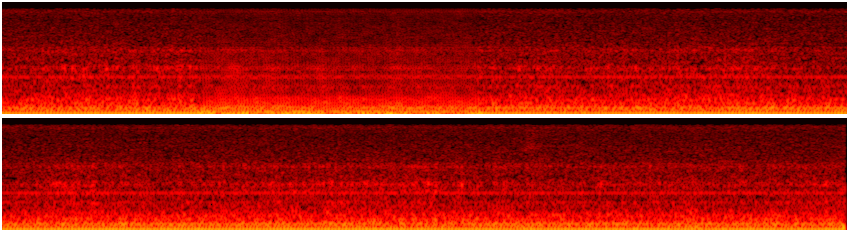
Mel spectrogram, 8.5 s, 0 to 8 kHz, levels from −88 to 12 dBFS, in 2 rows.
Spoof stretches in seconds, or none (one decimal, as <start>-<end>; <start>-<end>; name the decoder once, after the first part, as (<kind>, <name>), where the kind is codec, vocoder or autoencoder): 1.0-2.4 (vocoder, Vocos)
